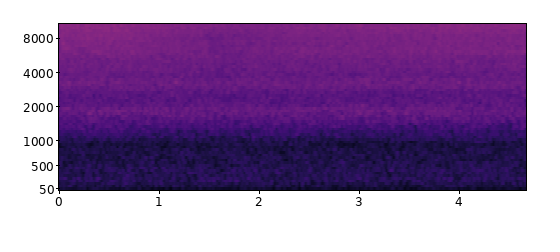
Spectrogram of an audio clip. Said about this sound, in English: And other than the water, there's silence.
